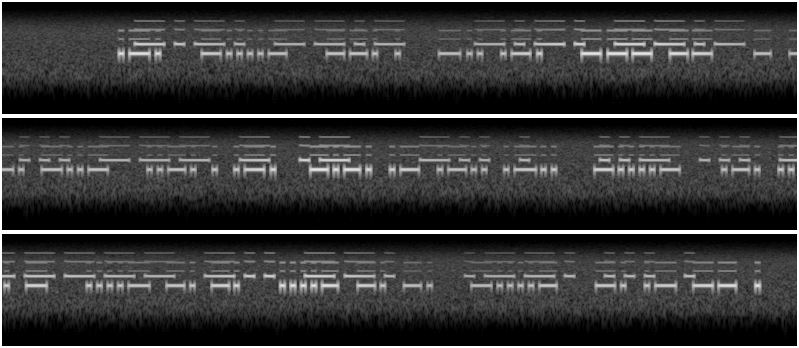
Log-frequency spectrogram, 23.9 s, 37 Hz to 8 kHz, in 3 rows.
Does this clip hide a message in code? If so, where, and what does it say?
Yes: Morse code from 1.1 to 23.5 s, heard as two keyed tones, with fading. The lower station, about 23 wpm, 670 Hz: R - GE DR OM TNX FER CALL - RST 4NN 4NN - NAME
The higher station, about 12 wpm, 1050 Hz: CQ CQ SOTA DE US0DG PSE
